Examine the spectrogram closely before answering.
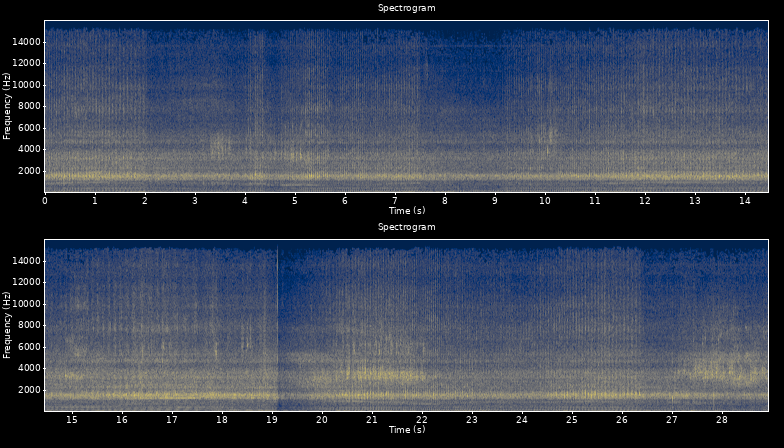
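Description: Go-kart engine running continuously as the kart laps the track, heard from on board, changing with the throttle. It dips sharply for a moment just past halfway, then picks back up.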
